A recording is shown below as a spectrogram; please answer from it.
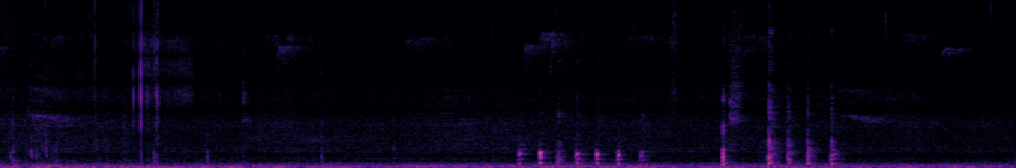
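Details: Chickens warning the flock give a series of short, sharp clucks in uneven bursts, roughly a dozen notes through the latter half, over a steady low rumble of background noise.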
